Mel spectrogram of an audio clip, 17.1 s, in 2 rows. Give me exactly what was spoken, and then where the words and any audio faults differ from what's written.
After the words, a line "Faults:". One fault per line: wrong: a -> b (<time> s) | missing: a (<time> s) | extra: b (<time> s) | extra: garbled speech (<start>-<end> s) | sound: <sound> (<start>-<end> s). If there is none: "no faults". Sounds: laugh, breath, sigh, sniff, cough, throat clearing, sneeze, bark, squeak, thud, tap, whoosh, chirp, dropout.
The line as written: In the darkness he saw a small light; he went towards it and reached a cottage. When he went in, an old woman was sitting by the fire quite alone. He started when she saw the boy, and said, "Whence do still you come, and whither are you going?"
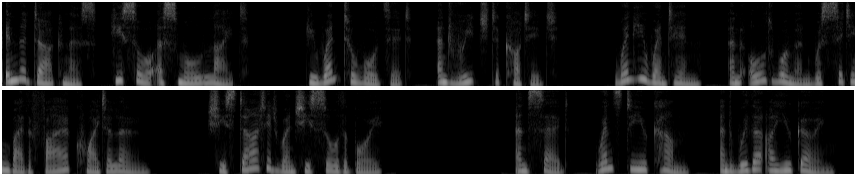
In the darkness he saw a small light; he went towards it and reached a cottage. When he went in, an old woman was sitting by the fire quite alone. She started when she saw the boy, and said, "Whence do you come, and whither are you going?"
Faults:
wrong: He -> She (10.6 s)
missing: still (14.8 s)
